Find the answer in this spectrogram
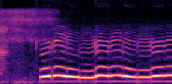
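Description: A man humming a short tune, a few notes swinging up and down, starting about half a second in.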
